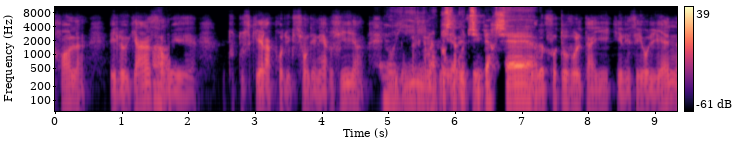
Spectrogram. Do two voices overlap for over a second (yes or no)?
yes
